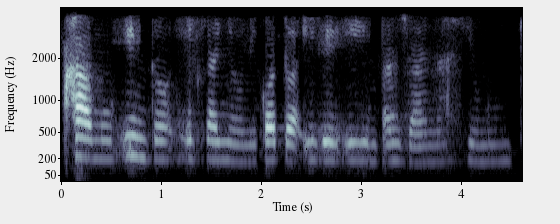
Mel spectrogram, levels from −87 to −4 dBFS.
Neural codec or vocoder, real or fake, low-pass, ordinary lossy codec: none; real; 3.6 kHz; AAC, 16 kbps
